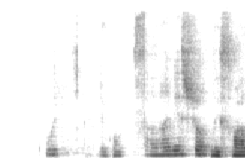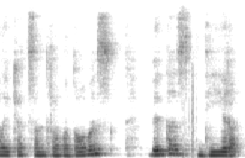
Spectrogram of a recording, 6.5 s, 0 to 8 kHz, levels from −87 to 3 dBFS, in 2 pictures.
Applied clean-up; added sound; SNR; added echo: neural mask model DeepFilterNet 3.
